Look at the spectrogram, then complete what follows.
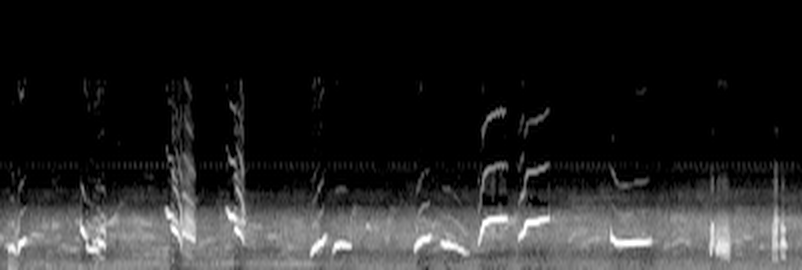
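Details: Song of the Oriental magpie-robin, aimed at prompting lazy birds to sing: clear arching and rising whistles in well-spaced phrases, a few sharp chips and a harsh note late on, over a low hum.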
